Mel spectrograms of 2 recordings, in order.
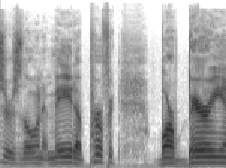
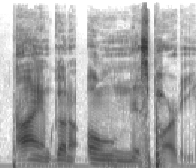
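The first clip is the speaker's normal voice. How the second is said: deep, gravelly, rumbling voice-changer basso tone; 6 semitones lower than usual. Talking to his reflection through a voice changer, the narrator speaks in a rumbling gravel basso. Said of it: "the voice changer turning my voice into a rumbling gravel basso".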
